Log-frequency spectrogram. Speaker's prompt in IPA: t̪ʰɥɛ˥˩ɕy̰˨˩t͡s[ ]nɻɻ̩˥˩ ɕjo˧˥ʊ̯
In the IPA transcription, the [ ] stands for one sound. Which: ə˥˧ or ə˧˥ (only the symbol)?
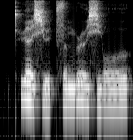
ə˧˥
